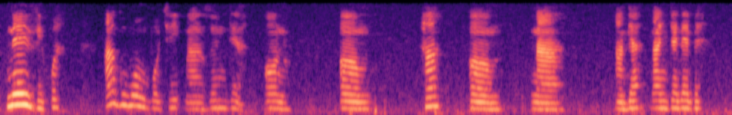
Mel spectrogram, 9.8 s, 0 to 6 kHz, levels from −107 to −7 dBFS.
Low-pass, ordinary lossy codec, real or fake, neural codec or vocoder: 5.4 kHz; none; real; none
